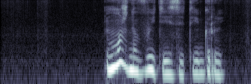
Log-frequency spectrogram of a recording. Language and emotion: Russian, angry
